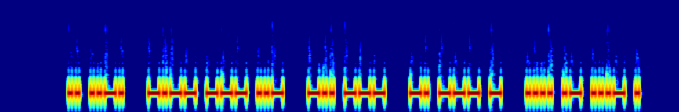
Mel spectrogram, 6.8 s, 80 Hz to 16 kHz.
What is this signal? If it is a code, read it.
Morse code, heard as a keyed tone, about 33 wpm, 700 Hz. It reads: IF YOU DO NOT HAVE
